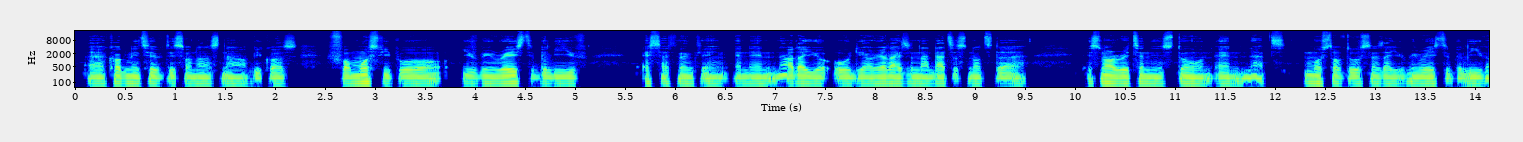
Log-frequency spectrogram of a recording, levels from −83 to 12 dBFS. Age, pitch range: 20-39, 90-95 Hz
